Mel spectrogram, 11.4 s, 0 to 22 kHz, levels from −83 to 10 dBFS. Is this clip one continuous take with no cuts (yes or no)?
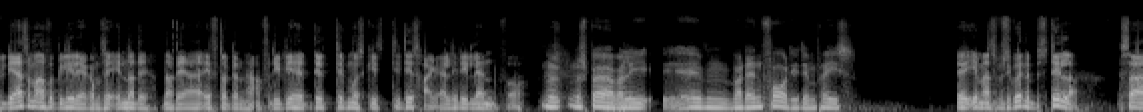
yes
